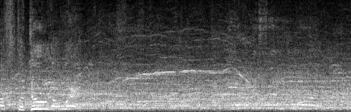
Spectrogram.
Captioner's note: crowd booing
